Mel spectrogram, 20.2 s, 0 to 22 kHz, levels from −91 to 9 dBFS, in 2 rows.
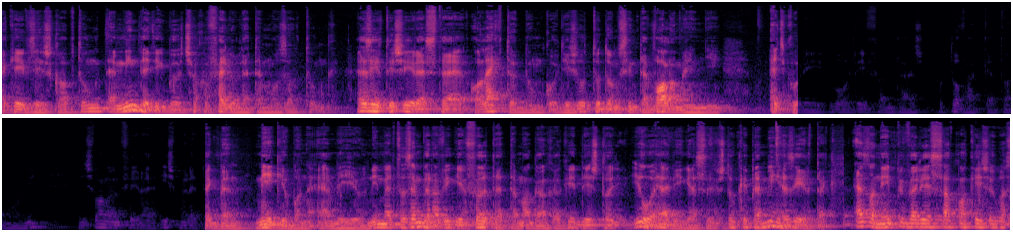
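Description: From 7.95 s to 12.12 s the sound collapses to a faint residue, about 35 dB below the surrounding audio, before returning at full level. The likely cause is one channel inverted: with one stereo side flipped in polarity, everything shared by left and right cancels when the two are summed to mono, leaving only their difference. On a waveform the mono sum shrinks to a near-flat band for that span; a spectrogram shows that span almost emptied, with only thin traces remaining.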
